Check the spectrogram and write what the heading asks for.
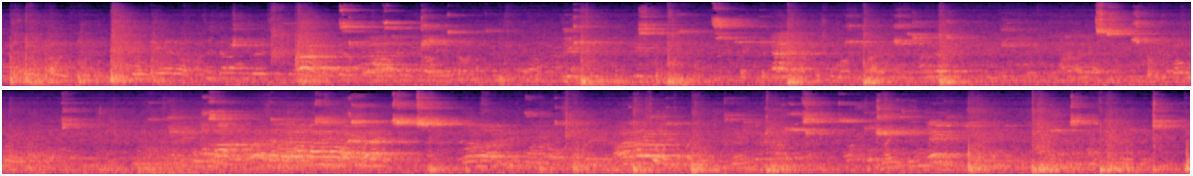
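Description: Basketballs bouncing on a hardwood gym floor, scattered thuds through the stretch, mixed with players' voices and calls, all echoing in a large indoor hall.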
